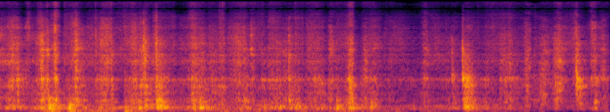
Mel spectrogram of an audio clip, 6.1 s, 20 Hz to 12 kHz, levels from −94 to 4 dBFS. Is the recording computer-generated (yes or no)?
yes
